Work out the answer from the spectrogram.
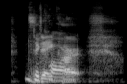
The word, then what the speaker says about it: Descartes: How do you pronounce it? Descartes.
